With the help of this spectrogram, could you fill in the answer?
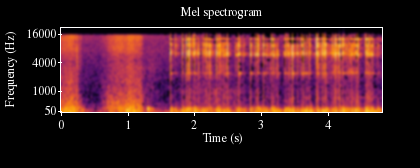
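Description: Long pointed black acrylic nails tap and scratch a small faceted clear glass or crystal knob on top of a black domed cloche lid. A soft, low rumbling opening gives way to a dense run of quick, bright clicks and scratchy scrapes against the glass, over a steady low-end hum.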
